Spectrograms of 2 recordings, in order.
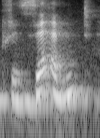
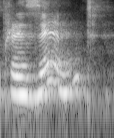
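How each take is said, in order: First: "present" as pre-ZENT, verb stress; stress on second syllable. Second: Slow "present", PRE stressed; stress on first syllable. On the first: Teacher explaining the verb, "present" stressed late. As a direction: lean on the end of "present". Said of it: "is to present a presentation". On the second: Teacher explaining the gift word, "present" stressed early. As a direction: draw out "present", stressing its beginning. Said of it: "P R E is stressed at the beginning". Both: Shown as a demonstration.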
